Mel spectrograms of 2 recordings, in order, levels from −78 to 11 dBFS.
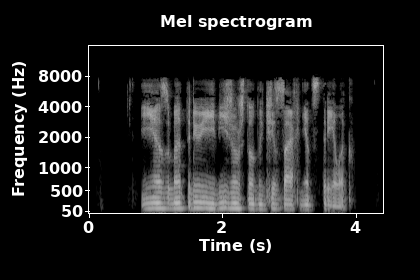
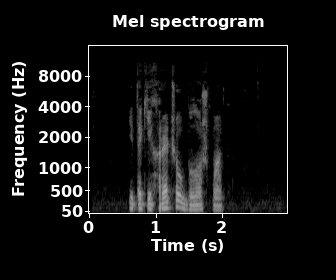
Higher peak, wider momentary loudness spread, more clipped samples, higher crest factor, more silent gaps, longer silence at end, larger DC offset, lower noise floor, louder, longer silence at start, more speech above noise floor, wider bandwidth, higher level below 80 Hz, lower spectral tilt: first, -2 dBFS vs -8 dBFS; about the same, 7 LU vs 8 LU; neither; about the same, 18 dB vs 20 dB; neither; second, 0.5 s vs 0.95 s; neither; second, -51 dBFS vs -63 dBFS; first, -17 LUFS vs -27 LUFS; about the same, 0.6 s vs 0.6 s; second, 33 dB vs 37 dB; second, 8.2 kHz vs 11.5 kHz; about the same, -52 dBFS vs -48 dBFS; second, -3 dB/octave vs -5.5 dB/octave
